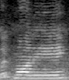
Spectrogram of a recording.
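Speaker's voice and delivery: plain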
